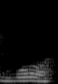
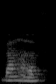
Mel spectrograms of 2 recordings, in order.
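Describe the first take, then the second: First: The word begins with a W sound. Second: The word begins with a V sound. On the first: This is the original ancient name. "it would have been a W sound" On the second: This is the modern Israeli Hebrew name. "it is Vav in modern day Israeli Hebrew"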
